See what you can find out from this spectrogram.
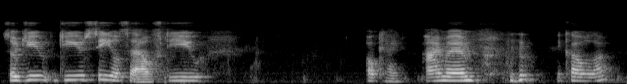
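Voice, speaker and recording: A woman's voice: fairly low pitch, takes it slowly, fairly bright tone, a little hiss or hum. A woman in her forties talking emphatically in a casual group podcast discussion. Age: 40s. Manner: emphatic, agreeing. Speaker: podcast participant. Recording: roomy, dull lo-fi recording.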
